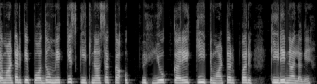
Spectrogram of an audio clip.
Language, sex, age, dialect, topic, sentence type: Hindi, female, 25-30, Kanauji Braj Bhasha, agriculture, question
